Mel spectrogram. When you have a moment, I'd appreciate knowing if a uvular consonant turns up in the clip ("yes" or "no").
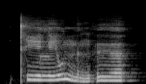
no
